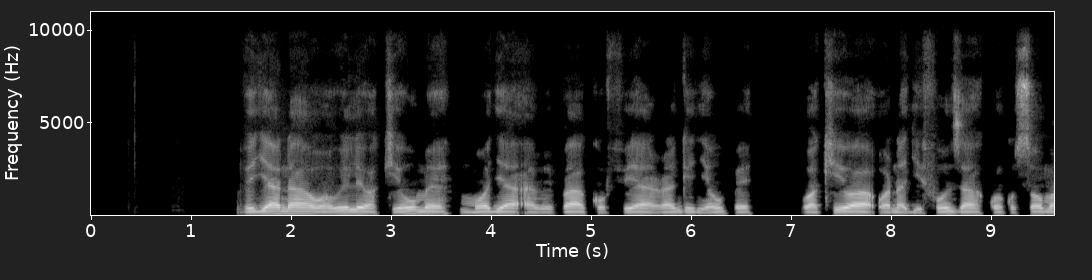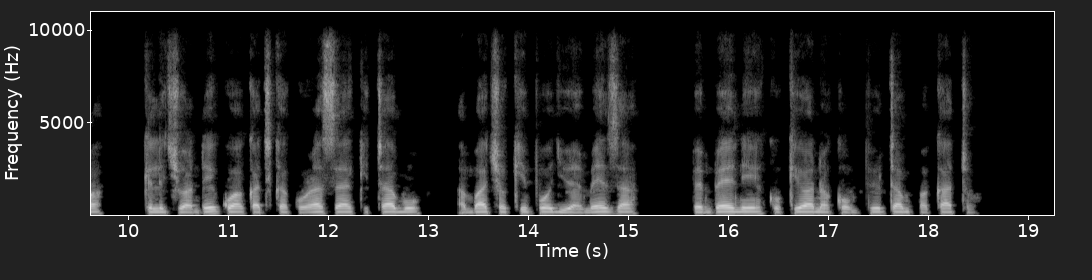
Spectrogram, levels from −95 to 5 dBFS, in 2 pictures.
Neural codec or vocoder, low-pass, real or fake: none; 9.9 kHz; real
